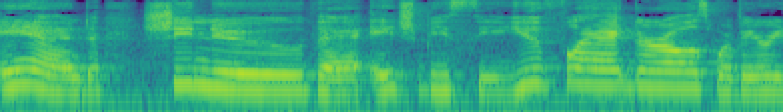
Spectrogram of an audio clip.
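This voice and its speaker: In a room with audible echo, a woman talks in an animated tone. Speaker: podcast host. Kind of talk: casual monologue.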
